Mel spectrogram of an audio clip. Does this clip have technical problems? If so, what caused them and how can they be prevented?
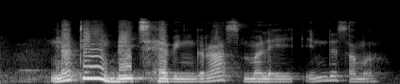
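Yes. Microphone overload distorts the sound from 0.55 to 1.32 s and again from 1.59 to 1.67 s. Peaks exceed the converter's limit by about 12 dB and then about 7 dB. A large share of samples have their tops sliced off, giving a harsh crackle. The likely cause is microphone input gain set far too high. Lower the input level so peaks stay well below full scale.

The microphone volume is stepped down at 0.59, 1.68 and 2.70 s. The drops are about 2, 10 and 5 dB. Each is a sudden fall in the level of the sound and its background. The first two come right after overloaded peaks. This is likely the call software cutting the device's input gain in response to clipping. Set a safe input level beforehand and turn off automatic microphone adjustment in the call app.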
